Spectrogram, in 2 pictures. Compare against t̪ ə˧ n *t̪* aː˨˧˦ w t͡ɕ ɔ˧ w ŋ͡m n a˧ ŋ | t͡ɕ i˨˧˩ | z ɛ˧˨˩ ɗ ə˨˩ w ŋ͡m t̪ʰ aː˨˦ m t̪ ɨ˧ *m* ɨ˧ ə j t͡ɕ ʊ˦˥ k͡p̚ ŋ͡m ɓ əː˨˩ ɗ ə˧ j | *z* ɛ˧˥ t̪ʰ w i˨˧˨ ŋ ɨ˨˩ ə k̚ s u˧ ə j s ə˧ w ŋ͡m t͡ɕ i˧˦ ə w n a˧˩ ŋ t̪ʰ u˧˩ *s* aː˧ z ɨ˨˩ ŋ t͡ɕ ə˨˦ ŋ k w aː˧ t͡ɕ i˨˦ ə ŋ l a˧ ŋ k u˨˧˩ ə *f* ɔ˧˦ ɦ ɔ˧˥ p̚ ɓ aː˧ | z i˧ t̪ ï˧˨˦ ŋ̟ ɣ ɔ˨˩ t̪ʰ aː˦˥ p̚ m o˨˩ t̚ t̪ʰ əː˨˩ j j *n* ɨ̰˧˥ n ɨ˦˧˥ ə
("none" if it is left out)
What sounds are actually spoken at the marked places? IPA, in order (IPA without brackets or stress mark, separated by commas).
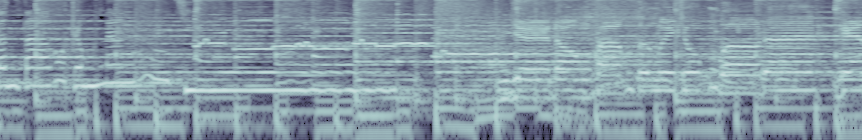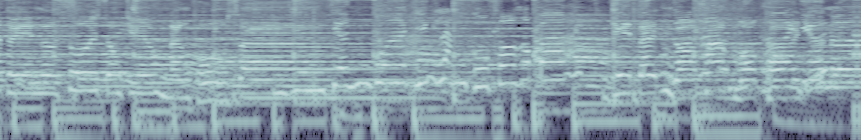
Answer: t̪, m, ɣ, s, f, ɲ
